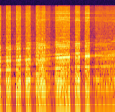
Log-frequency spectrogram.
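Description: A synth riser playing back with its volume chopped on and off by square-wave Mixtool automation, a stuttering gate several times a second over a slowly rising pitch.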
